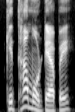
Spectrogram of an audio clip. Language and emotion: Sindhi, neutral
